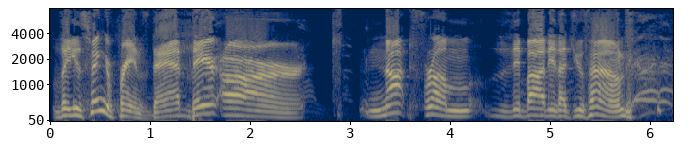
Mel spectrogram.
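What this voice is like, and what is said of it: Imitates another person's voice. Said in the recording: “I do an amazing Alfonso Freeman impersonation.”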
